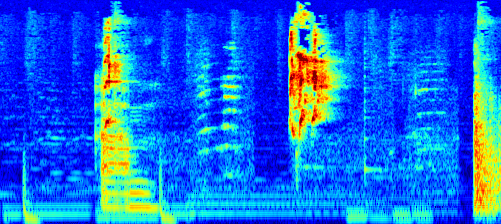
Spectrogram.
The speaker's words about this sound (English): But here is, so it's a walk-in aviary.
